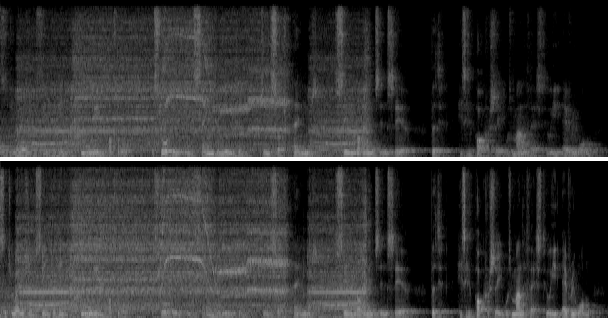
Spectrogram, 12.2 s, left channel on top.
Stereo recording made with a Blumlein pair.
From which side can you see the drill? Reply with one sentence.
You can hear the drill on the right.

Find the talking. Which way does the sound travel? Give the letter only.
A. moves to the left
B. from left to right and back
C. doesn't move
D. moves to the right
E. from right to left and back
E.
